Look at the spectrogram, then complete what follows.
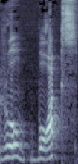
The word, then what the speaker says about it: robots: पर robots नहीं बोलना है. जो bot में T है, that is silent. So robots. Just omit the T while saying the word.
